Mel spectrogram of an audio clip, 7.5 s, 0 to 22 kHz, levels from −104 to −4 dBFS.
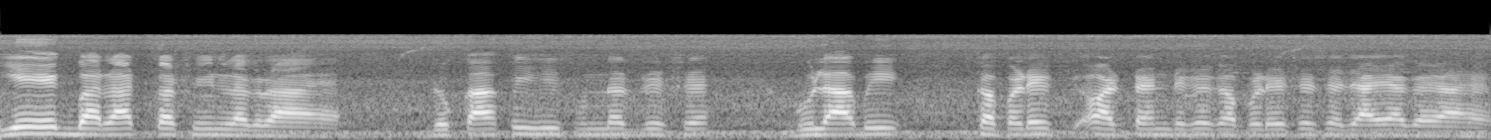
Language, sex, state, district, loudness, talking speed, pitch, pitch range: Hindi, male, Madhya Pradesh, Katni, -17 LUFS, 185 wpm, 165 Hz, 155-170 Hz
